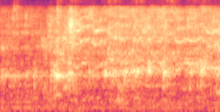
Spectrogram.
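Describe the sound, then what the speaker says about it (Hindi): Water runs steadily from the outlet pipe of an RO water purifier during servicing, a continuous broadband gushing stream like a tap filling a basin, fairly loud and alone with no voices. "अब इसका जो पाइप है इधर से पानी आएगा"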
